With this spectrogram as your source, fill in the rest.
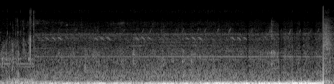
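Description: An electric motor-driven paddle board runs at full throttle into a headwind on water, giving a steady low rumble with water wash that swells slightly louder toward the end, close and continuous without talk.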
